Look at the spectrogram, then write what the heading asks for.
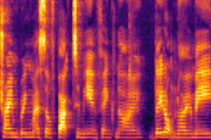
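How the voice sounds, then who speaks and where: In a very clean recording with a silent background, a woman with a Portuguese accent speaks at a moderate pace, with a fairly high pitch and fairly even intonation. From Brazil. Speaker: reality TV contestant. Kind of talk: podcast interview.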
